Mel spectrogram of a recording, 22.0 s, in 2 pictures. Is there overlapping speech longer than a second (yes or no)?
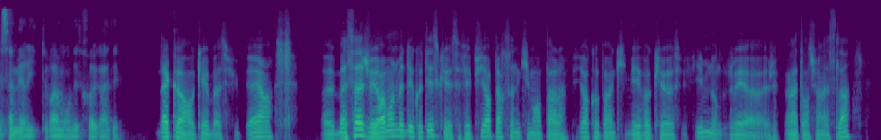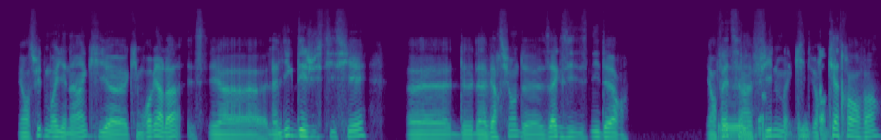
yes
